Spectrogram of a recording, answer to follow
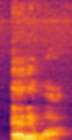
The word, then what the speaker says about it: Atiwa: People in Ghana pronounce it Atiwa. W-U-H. Atiwa. Atiwa. Atiwa. Okay. Okay. Atiwa. I like it. Atiwa. Atiwa. With emphasis on the third syllable. Atiwa. Atiwa. Atiwa. Atiwa. Atiwa. Atiwa.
